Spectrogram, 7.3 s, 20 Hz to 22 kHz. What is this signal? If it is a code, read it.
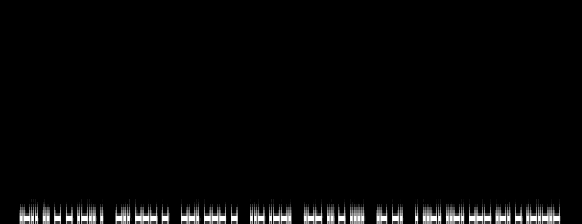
Morse code, heard as a keyed tone, about 50 wpm, 700 Hz. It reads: LITTLE DOT GOT UP WITH AN EFFORT.
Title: Sentences from Top 1500 Words 50wpm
